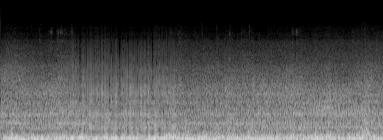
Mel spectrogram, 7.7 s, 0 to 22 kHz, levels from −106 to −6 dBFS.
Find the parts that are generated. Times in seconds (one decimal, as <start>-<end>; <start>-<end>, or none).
1.4-3.5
